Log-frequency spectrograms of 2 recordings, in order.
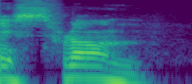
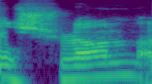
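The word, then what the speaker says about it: srón: How would you pronounce the word for nose, for instance? – I would say sron. – Yes. – Sron. Would you say shron or do something? – Say shron and equally shrien if we're talking about a limitation of a shron.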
